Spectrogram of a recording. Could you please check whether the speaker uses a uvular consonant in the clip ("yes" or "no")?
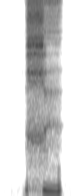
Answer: yes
